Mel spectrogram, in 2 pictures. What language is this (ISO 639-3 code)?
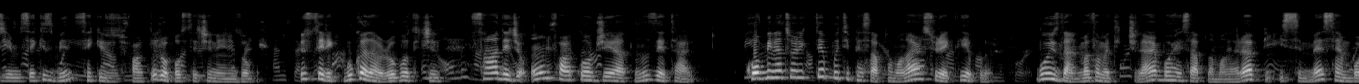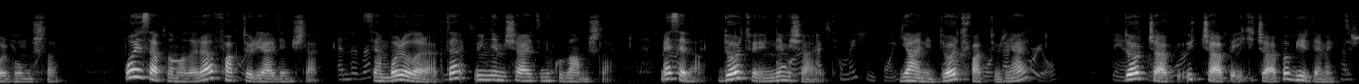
tur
